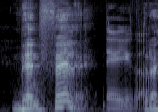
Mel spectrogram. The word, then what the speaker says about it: Benfele: Benfele. Benfele. There you go. Did I say that right? You have that pronunciation.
